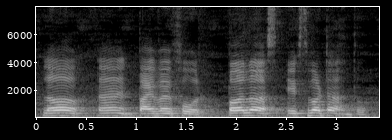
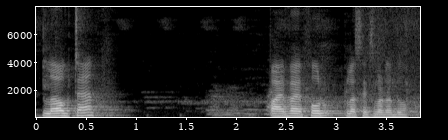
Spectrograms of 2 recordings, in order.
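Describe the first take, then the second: First: There is a break after 'four'. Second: It is said in one go, no break.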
